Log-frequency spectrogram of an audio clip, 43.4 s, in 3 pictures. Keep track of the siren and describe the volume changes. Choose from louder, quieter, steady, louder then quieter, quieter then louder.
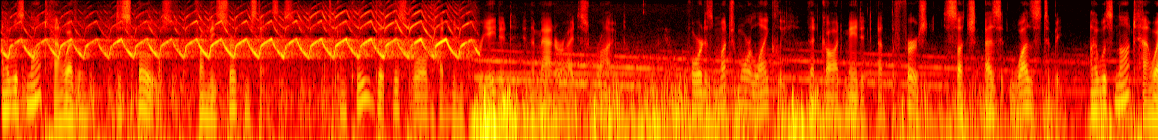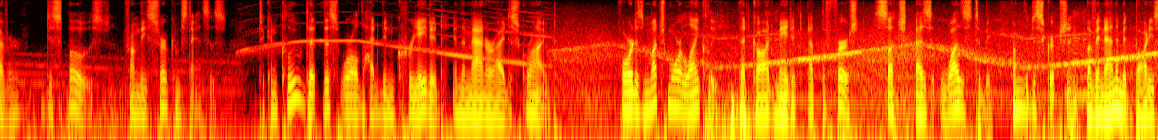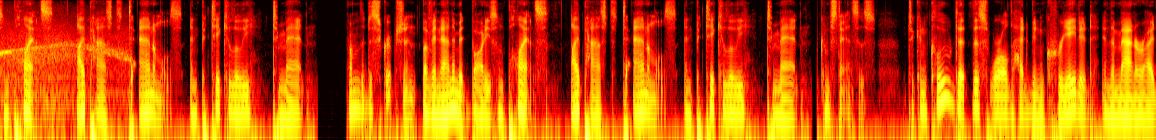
quieter then louder.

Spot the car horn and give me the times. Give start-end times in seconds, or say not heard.
23.4-23.9.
